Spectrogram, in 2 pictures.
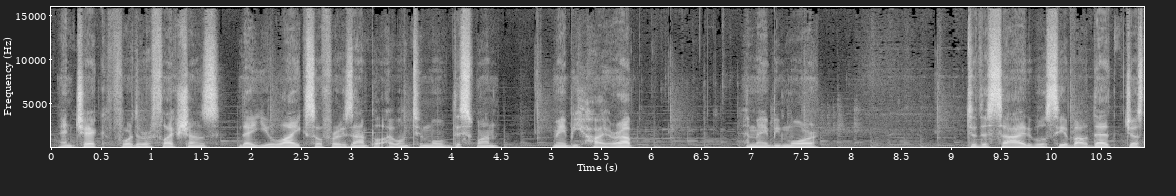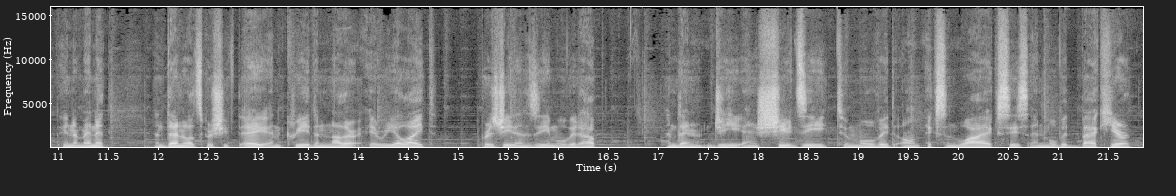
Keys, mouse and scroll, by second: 0.8 g, 1.1 y, 1.5 x, 2.8 y, 6.2 click, 6.6 g, 6.8 x, 9.1 click, 9.5-9.8 scroll down 3, 10.1 shift+middle click, 12.1 shift+a, 15.2 g, 15.4 z, 16.5 click, 17.5 g, 18.2 shift+z, 21.3 click.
